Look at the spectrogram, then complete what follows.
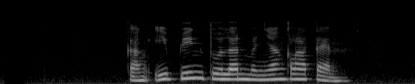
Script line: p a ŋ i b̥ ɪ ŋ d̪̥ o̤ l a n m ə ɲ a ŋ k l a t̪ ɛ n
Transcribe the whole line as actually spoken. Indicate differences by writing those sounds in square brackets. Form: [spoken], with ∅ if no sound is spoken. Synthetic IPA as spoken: [k] a ŋ i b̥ ɪ ŋ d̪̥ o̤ l a n m ə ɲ a ŋ k l a t̪ ɛ n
